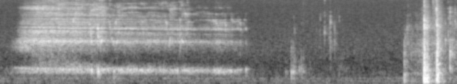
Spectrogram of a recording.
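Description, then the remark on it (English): A drawn-out slurping sip of the last of a slightly cold tea from a cup, lasting a couple of seconds, followed by a brief pause and a short, louder gulp or clink at the end. No one speaks. “Let me take one more sip of the last sip of my tea.”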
